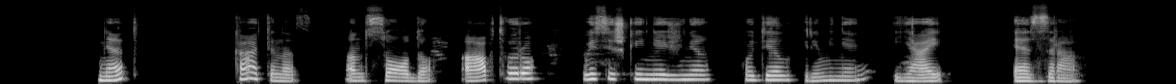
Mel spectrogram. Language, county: Lithuanian, Vilnius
